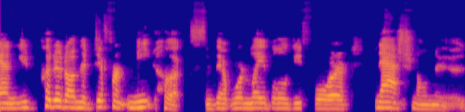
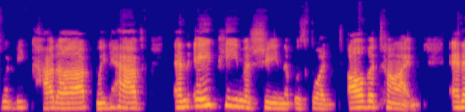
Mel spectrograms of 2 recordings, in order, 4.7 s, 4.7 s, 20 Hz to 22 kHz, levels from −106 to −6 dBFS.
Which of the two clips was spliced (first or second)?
second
